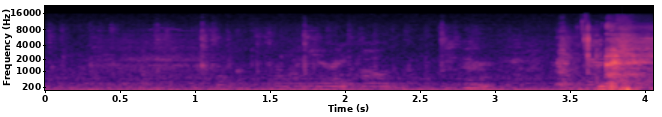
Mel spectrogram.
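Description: Quiet press-room tone with a low hum and faint murmuring voices, then a short, louder burst of a person's voice about three and a half seconds in.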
